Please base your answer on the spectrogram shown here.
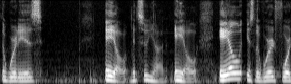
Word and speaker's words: El: The word is a one vowel and therefore a one syllable word. It's easy for you to pronounce it. The word is El, Mitsuyan, El.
